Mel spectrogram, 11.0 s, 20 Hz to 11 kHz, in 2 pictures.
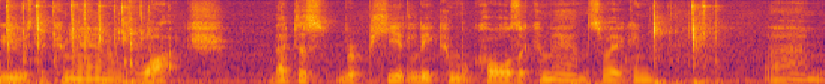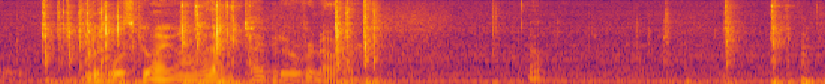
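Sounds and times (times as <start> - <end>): computer keyboard keystrokes: 0.0 - 1.0, 4.4 - 4.8, 5.8 - 8.0, 9.8 - 11.0.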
